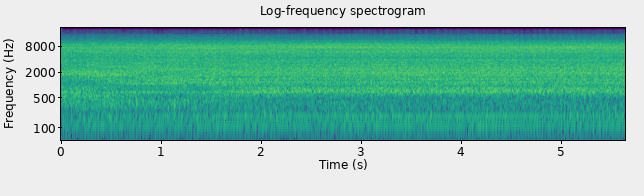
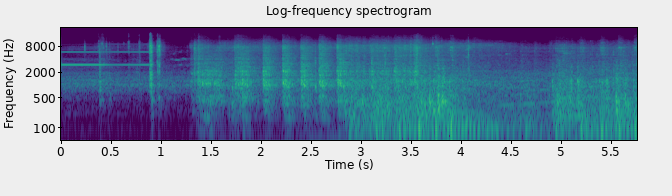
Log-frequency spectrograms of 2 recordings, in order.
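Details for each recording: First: Nissan 180SX ex-drift car, warmed up: steady even idle, faint low hum under loud hiss, no misfire stumble after coil pack checks showed no difference; earlier rough running likely just needed warming up. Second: Nissan 180SX (Silvia S-chassis) ex-drift car, long-stored: starter churns about seven quick compression beats before catching and running ragged like a lawnmower; owner suspects the fuel (reportedly 2-stroke mix) or a coil pack, sounded like running on three cylinders.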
